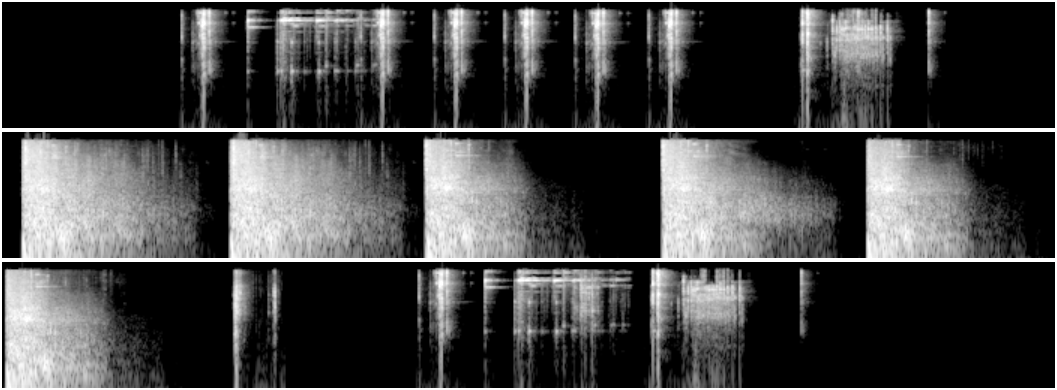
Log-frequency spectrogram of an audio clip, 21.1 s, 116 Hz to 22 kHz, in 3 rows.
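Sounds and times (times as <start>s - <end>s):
revolver gunshots ringing: 7.2s - 10.7s, 11.4s - 14.9s.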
